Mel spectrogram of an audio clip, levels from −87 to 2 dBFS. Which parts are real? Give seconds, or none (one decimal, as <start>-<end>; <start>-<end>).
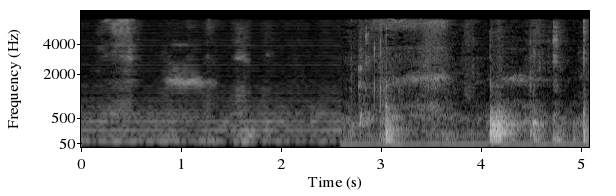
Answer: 2.6-5.1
